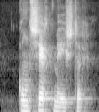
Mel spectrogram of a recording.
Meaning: concertmaster
- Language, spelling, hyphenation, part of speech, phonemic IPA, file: Dutch, concertmeester, con‧cert‧mees‧ter, noun, /kɔnˈsɛrtˌmeːs.tər/, Nl-concertmeester.ogg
